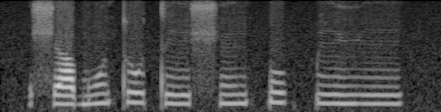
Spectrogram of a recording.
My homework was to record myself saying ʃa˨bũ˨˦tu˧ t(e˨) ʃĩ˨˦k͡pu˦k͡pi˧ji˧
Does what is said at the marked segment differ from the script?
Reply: yes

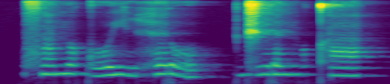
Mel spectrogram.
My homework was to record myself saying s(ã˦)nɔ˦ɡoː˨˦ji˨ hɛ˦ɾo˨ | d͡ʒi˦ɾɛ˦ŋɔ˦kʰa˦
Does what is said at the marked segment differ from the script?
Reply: no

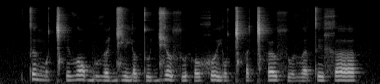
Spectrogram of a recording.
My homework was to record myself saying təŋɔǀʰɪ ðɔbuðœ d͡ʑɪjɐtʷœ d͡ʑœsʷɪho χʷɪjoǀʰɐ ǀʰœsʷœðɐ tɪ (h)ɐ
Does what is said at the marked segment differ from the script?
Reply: yes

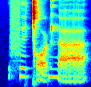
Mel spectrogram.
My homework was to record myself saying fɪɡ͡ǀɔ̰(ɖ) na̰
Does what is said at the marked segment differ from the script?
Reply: no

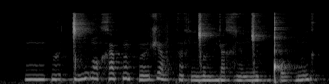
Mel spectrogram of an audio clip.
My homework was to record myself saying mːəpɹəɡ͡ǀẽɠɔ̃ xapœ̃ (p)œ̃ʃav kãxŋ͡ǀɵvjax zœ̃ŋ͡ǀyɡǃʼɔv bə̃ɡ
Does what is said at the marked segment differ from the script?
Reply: no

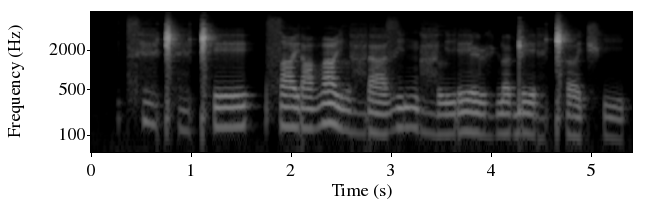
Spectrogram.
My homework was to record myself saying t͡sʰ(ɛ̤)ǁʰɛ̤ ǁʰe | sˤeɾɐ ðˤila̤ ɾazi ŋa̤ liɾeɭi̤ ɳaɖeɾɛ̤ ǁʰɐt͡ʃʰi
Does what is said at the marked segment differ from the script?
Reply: no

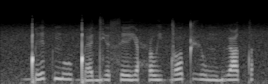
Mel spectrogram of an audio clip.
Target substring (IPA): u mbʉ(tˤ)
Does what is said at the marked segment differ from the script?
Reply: no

